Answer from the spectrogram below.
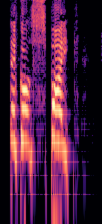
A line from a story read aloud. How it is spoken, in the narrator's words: she called out to her friends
